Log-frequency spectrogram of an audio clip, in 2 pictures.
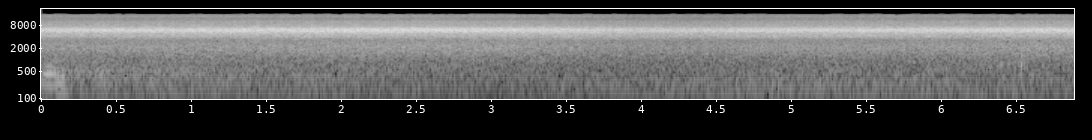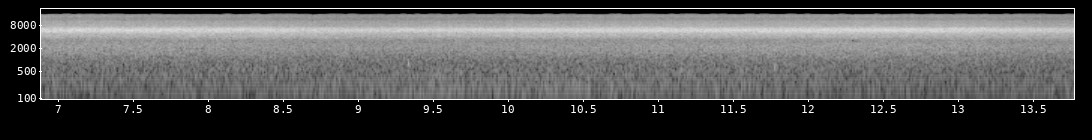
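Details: Brood XIV periodical cicada chorus in Frankfort, Kentucky, June 2008, weeks after the mass emergence: a continuous high buzzing drone swelling slightly and easing, with faint voices possibly beneath.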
